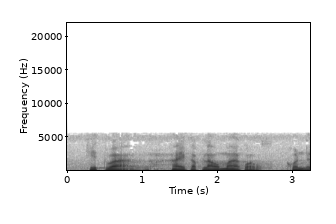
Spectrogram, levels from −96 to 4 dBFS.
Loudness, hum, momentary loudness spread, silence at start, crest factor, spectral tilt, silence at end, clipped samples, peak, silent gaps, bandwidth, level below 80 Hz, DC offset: -20 LUFS; none; 15 LU; 0.3 s; 16 dB; -13.5 dB/octave; 0 s; under 0.1%; -4 dBFS; none; 5.6 kHz; -46 dBFS; under 0.1%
